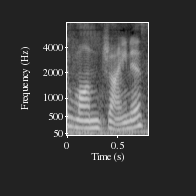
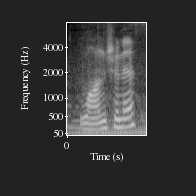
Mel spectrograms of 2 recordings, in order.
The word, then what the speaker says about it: Longinus: I got to ask why do you say long Giant instead of longinus because it is the proper way to pronounce it though some regions say it the other way it's just longinus sounds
